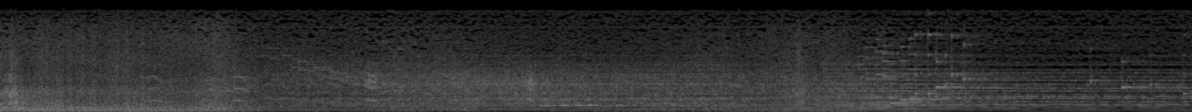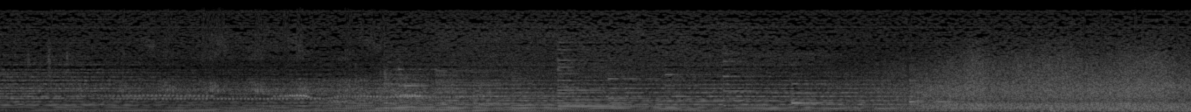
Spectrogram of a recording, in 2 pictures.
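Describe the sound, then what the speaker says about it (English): Powerful waves batter an exposed rocky shore, loud crashing surf at the start and end with a steady wind-blown roar and sustained tonal sounds between the breakers. "An exposed rocky shore, one of the harshest environments on Earth because it's battered constantly by these powerful waves."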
